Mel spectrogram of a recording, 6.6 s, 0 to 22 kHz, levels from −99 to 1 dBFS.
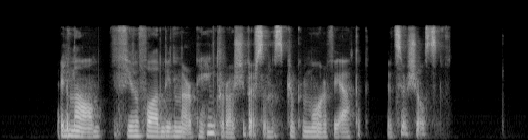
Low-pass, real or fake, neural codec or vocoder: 9.9 kHz; fake; autoencoder, 22.05 kHz, a latent of 192 numbers a frame, VITS, trained on one speaker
